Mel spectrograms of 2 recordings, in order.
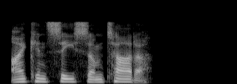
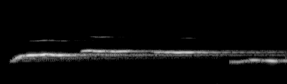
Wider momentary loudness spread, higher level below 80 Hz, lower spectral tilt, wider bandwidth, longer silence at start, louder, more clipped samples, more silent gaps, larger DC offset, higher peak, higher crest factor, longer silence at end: second, 6 LU vs 18 LU; first, -62 dBFS vs under -90 dBFS; first, -4 dB/octave vs 14 dB/octave; first, 7.8 kHz vs 3.8 kHz; about the same, 0.1 s vs 0.1 s; second, -23 LUFS vs -16 LUFS; neither; neither; neither; about the same, -6 dBFS vs -4 dBFS; about the same, 18 dB vs 16 dB; first, 0.9 s vs 0 s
